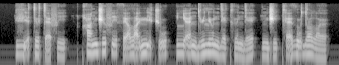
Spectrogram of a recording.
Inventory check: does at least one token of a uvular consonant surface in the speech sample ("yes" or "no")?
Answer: yes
